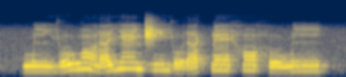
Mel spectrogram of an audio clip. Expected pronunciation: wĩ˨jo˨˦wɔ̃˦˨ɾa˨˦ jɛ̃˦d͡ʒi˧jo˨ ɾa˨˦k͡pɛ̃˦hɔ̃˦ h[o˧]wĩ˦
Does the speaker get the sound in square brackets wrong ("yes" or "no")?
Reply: no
